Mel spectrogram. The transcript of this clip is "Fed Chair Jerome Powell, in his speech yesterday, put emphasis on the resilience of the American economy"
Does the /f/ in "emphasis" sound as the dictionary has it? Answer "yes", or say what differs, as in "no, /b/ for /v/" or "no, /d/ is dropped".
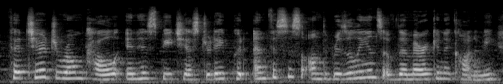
yes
